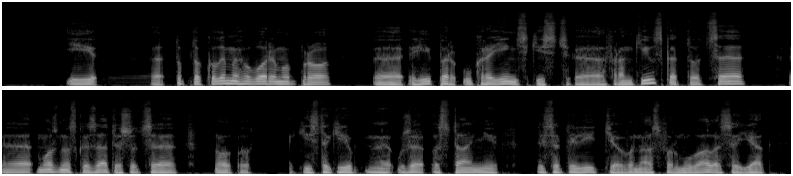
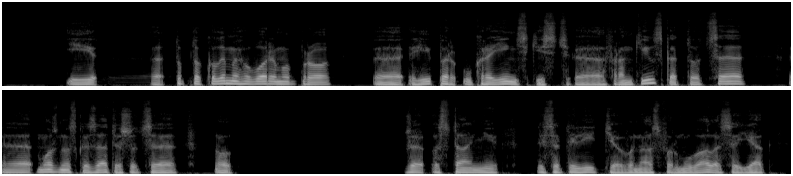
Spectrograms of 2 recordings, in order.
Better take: first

